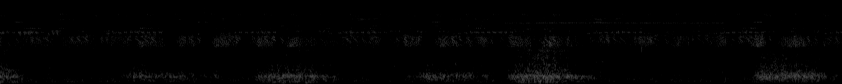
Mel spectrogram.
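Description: Faint insects chirping in an even pulse of about three chirps a second. A lower call repeats underneath every second or two.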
